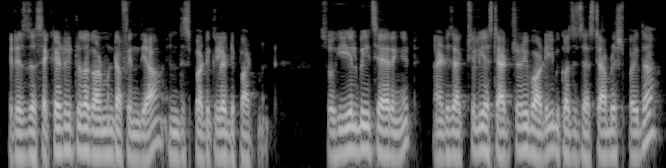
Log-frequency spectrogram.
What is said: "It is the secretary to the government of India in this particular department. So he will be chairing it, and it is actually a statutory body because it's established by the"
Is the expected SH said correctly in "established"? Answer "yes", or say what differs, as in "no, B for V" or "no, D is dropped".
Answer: yes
